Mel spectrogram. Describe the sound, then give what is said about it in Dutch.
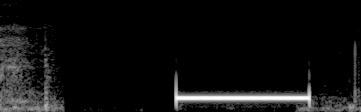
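A single steady electronic tone from a failed phone call sounds for about one second, mid-pitched and unbroken, with brief talk before and after it. “Oh, de oproep mislukt, dat is minder.”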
